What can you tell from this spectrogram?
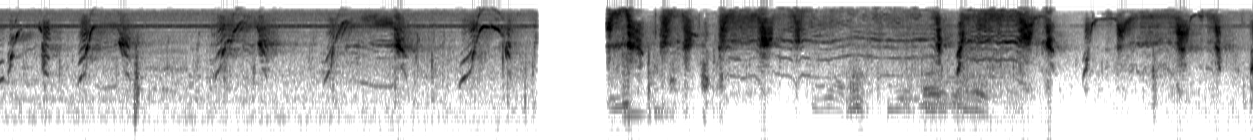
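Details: A baby monkey named Leo cries while begging its mother for milk: many shrill, high squeals and rising-falling whistled cries in quick bursts, a short silent break midway, then denser wavering squeals.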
